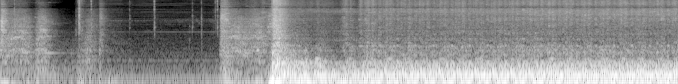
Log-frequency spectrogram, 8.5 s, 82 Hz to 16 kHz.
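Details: 1986 Chevy Caprice with swapped 5.3 LS V8, cam and 4L60E, gauge temp 74, still on a 60 tune; quiet, then starter catches and settles into a steady, even, lumpy idle: starts and runs fine.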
